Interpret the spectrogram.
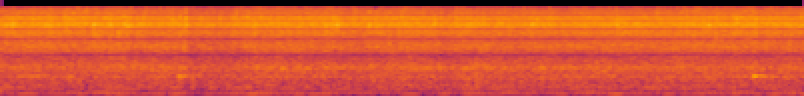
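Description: Tomato-and-chilli spice paste sizzling steadily in oil in a nonstick pan while it is stirred and scraped with a spatula, being fried down until the masala is cooked.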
